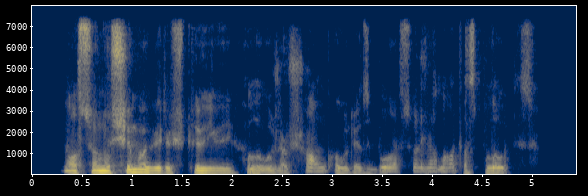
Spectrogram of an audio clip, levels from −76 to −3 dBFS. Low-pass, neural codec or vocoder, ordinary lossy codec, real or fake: 7.2 kHz; codec, 24 kHz, 1.5 kbps, HILCodec; AAC, 48 kbps; fake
